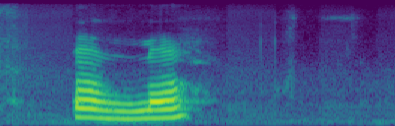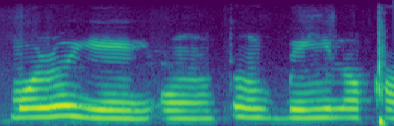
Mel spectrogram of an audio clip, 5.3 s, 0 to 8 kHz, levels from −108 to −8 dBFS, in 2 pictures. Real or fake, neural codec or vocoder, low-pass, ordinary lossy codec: real; none; 7.2 kHz; none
